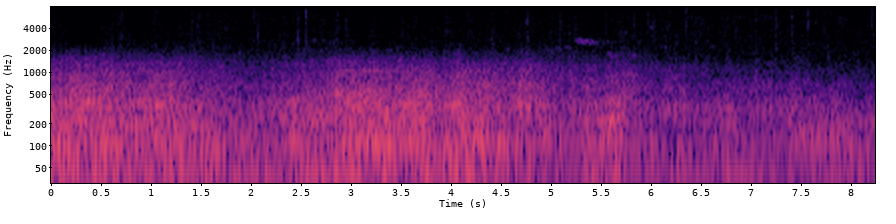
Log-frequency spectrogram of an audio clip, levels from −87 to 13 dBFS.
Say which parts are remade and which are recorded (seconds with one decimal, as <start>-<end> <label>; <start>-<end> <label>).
0.0-7.1 recorded; 7.1-8.2 remade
